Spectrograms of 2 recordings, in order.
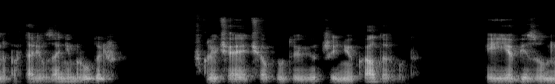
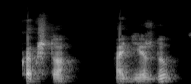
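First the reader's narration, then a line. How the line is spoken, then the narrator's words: Calm reply. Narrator (Russian): спокойно ответила она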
